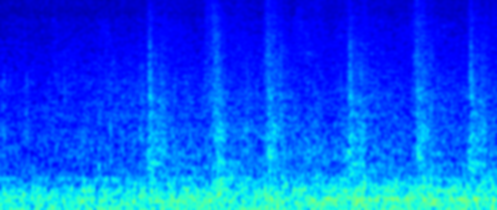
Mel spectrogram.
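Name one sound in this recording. Footsteps crunch slowly across the ground.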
